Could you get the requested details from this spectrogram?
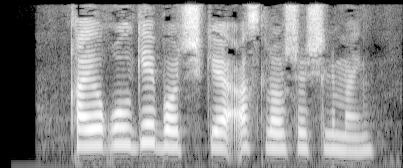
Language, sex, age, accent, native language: Uzbek, female, 19-29, Namangan, Uzbek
